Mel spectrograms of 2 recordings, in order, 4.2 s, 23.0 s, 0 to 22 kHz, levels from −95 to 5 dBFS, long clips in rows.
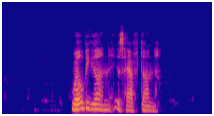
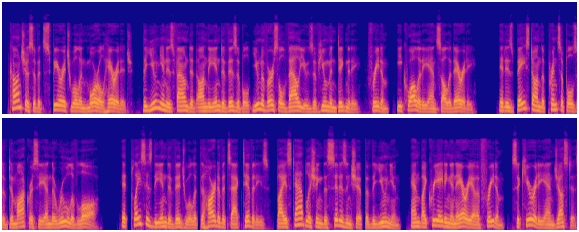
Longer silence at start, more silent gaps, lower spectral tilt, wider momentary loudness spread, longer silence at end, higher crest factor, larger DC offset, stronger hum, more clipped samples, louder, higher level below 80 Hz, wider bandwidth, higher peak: first, 1.4 s vs 0.15 s; second, none vs 7.76-7.80 s, 9.52-9.88 s, 13.52-13.80 s, 14.03-14.07 s, 19.50-19.57 s; about the same, -5.5 dB/octave vs -6.5 dB/octave; first, 12 LU vs 7 LU; first, 1.1 s vs 0 s; first, 24 dB vs 16 dB; second, under 0.1% vs 0.2%; neither; neither; second, -28 LUFS vs -21 LUFS; second, -70 dBFS vs -56 dBFS; second, 7.6 kHz vs 10.5 kHz; second, -8 dBFS vs -4 dBFS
